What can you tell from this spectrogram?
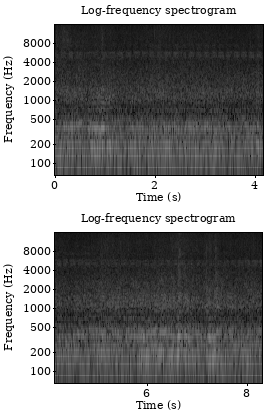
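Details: A swarm of bees out of its hive fills the air with a dense, steady buzzing hum, low droning tones wavering under a broad hiss, with a few brief louder passes of single bees close by.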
